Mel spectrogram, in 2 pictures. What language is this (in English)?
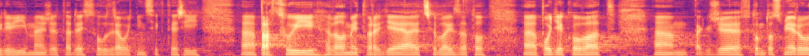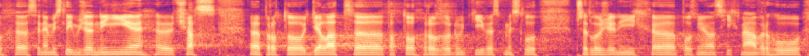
Czech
